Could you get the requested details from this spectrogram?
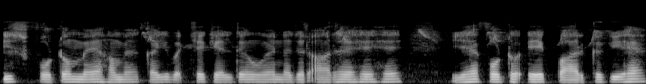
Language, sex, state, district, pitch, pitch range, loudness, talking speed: Hindi, male, Rajasthan, Jaipur, 115 Hz, 115-120 Hz, -20 LUFS, 165 wpm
